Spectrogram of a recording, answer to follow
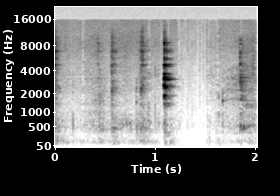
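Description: Near silence with a few faint short clicks, the clearest about a second in.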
